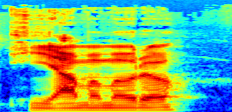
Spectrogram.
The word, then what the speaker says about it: Yamamoto: I was saying Yakamoto instead of Yamamoto.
